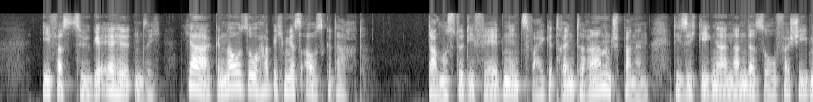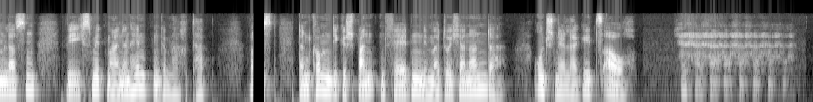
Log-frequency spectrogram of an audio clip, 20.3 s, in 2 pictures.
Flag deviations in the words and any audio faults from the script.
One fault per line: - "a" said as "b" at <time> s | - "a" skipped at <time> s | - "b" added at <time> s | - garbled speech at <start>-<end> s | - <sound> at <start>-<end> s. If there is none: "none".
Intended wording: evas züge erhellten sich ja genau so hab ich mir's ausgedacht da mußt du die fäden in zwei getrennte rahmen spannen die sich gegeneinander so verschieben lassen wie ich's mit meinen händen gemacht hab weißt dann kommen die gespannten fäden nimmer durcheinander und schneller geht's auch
- dropout at 13.3-13.5 s
- laugh at 18.6-20.1 s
